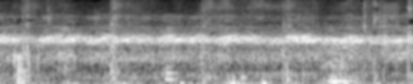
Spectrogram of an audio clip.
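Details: Frogs calling at night along a walking path on Nami Island, South Korea: a steady, unbroken high-pitched chorus runs throughout, overlaid by footsteps, rustling and brief human voices.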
